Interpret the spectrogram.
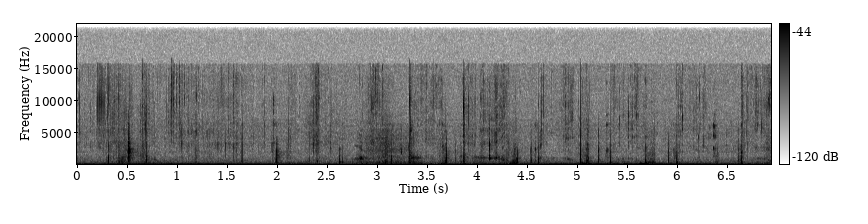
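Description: Faint close-miked chewing of a bite of Icelandic smoked meat (hangikjöt): scattered soft mouth and jaw clicks, a little louder about five seconds in, over a low steady hum.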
